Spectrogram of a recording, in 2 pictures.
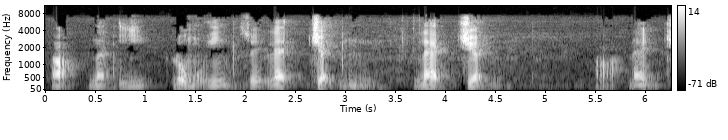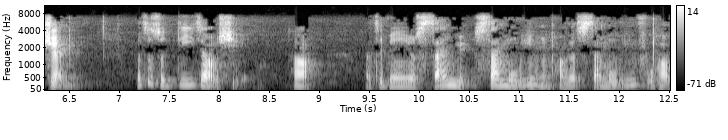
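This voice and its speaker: In this dull lo-fi clip, a man with a lowish, gravelly, husky voice works through English vocabulary at a whiteboard. He goes step by step, spells the words out, and keeps lengthening a filler "ah."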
